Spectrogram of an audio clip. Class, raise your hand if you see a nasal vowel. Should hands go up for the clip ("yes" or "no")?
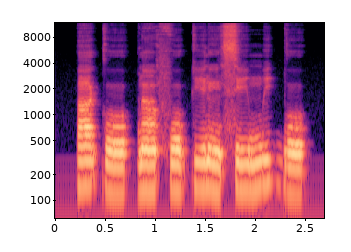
yes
